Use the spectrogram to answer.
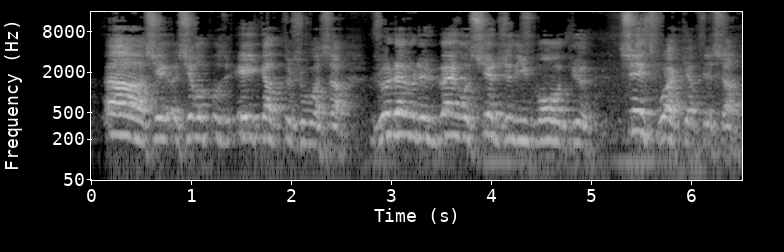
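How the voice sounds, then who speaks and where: A man with a southwestern French accent speaks at a very slow pace, his pitch high and its variation ordinary. Noticeable background noise and audible room echo fill the recording. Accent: Gascon. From Gascony, southwest France. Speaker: preacher. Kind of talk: sermon. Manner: halting, with repetitions.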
